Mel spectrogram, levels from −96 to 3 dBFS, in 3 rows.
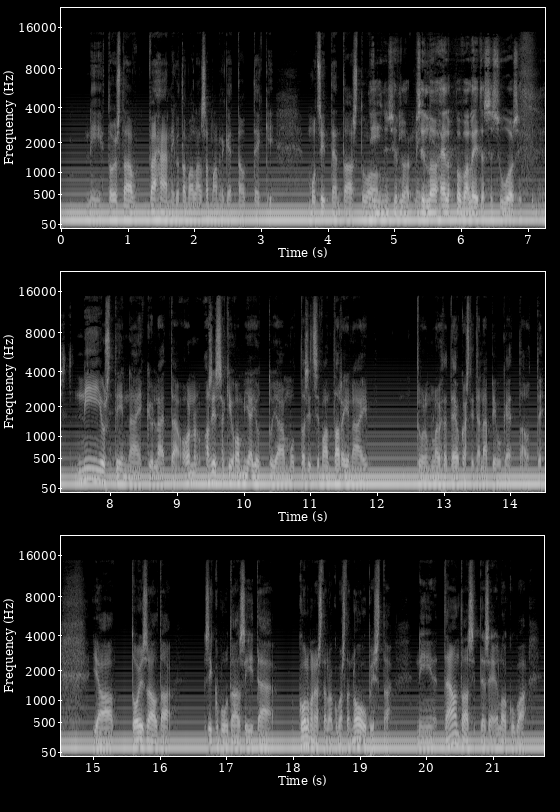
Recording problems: electrical hum; loud; throughout; 50 Hz, 7 dB below the speech

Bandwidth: 14.5 kHz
